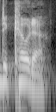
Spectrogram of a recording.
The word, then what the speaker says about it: DeCoteau: Please welcome filmmaker David DeCoteau. I said it correct, right? Hello. Yes, absolutely. Okay, because people DeCoteau. say your last name multiple ways. Yeah, I pronounce it like the state, Dakota.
